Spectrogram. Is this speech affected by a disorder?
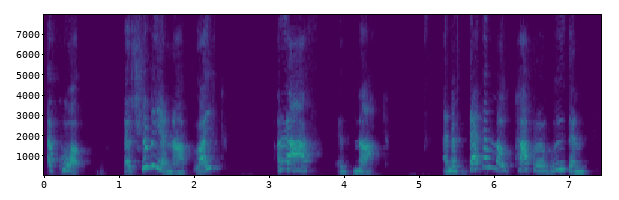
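Yes: deafness, sensorineural hearing loss; congenital profound sensorineural, damaged nerves, found 9 months, behind-ear aid at 10, adult cochlear implant; raised oral, about 10 years speech therapy, mainstreamed in public school.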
